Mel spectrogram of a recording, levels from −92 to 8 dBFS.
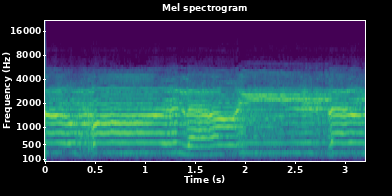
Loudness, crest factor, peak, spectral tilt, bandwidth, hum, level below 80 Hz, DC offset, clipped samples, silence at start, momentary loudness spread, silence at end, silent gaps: -12 LUFS; 10 dB; -2 dBFS; -2.5 dB/octave; 6 kHz; none; -88 dBFS; under 0.1%; under 0.1%; 0 s; 4 LU; 0 s; none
